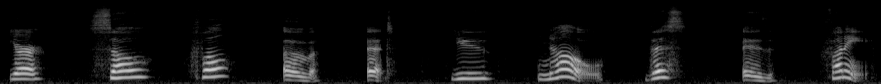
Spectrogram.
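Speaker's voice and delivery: very slow, one word at a time with pauses.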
